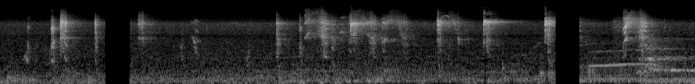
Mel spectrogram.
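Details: Unhappy newborn monkey restrained by its mother: quick bursts of shrill, high-pitched squeaks come in clusters, ending with a short, flat tonal whine.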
